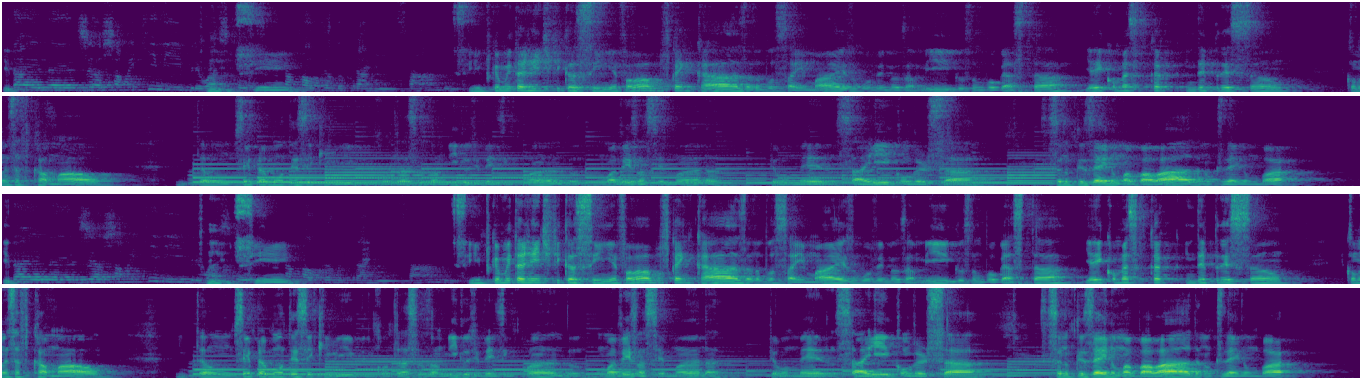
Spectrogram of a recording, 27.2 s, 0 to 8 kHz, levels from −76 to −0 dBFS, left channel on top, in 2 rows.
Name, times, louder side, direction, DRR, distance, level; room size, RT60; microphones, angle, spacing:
voice 1, 0.0-4.7 14.1-14.6 21.5-22.5, left 1 dB, 55° left, -2 dB, 2.7 m, -49 dB
voice 2, 2.0-2.9 4.5-12.8 13.4-14.6 15.3-20.8 21.3-23.3 24.0-26.4, right 4 dB, 70° right, 8 dB, 0.8 m, -28 dB
sound 1, 15.4-24.1, left 2 dB, 90° left, 1.0 m, -35 dB
16.0 x 13.5 x 2.8 m, 1.0 s
head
